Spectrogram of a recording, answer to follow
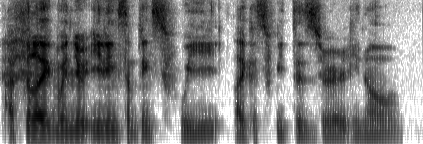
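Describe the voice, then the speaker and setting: A man's voice: low-pitched, fast, a crowd in the background. A man who has just woken up, chatting as a stream guest in a laid-back, slangy way. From Canada. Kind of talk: casual chat.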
